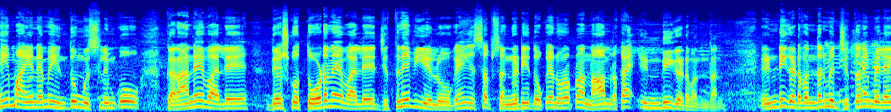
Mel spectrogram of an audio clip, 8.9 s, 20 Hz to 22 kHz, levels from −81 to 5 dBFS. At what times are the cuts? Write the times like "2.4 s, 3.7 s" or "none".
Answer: none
